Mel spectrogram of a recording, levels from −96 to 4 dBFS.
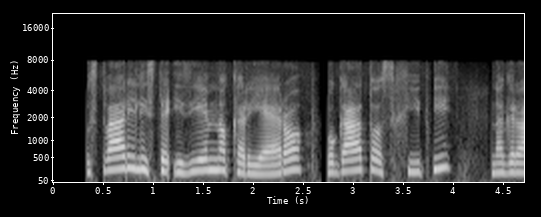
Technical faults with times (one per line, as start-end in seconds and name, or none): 0.00-0.34 comfort noise in place of the background
0.32-0.34 onset clipped by the voice detector
1.06-1.08 sound dropped by the voice detector
1.82-1.84 sound dropped by the voice detector
2.58-2.74 comfort noise in place of the background
2.69-2.74 onset clipped by the voice detector
3.40-4.38 sound chopped by the voice detector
